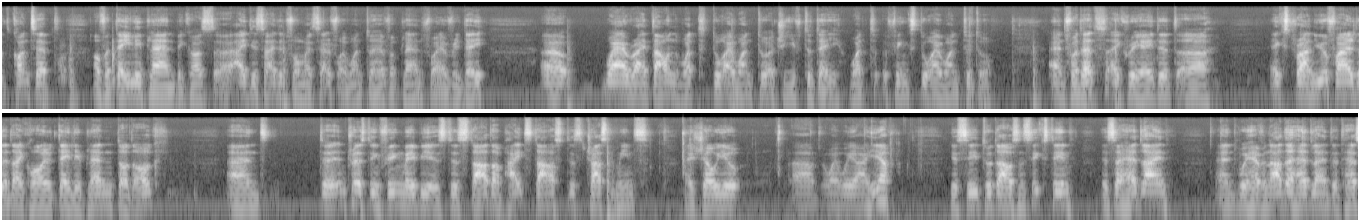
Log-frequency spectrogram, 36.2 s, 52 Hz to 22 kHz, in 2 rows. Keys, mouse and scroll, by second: 27.4 Tab, 29.1 click, 29.9 click, 30.2 Tab, 34.5 click, 35.7 Left.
